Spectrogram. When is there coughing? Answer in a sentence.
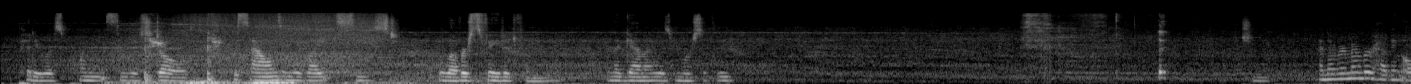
The coughing can be heard from 1.4 to 2.2 s and from 10.2 to 11.7 s.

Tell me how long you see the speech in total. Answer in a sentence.
The speech can be heard for 9 seconds in total.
